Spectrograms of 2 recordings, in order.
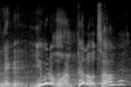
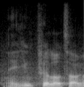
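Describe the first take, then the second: First: Very high, indignant retort; incredulous comeback. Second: Said in the usual way. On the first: Retold or imitated. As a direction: throw the accusation back in high-pitched disbelief. Retells his incredulous comeback to accusation.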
